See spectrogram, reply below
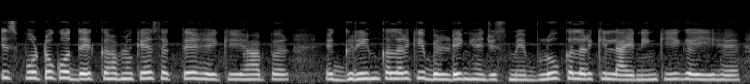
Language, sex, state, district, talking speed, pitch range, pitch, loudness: Hindi, female, Mizoram, Aizawl, 210 wpm, 230-270 Hz, 245 Hz, -15 LUFS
